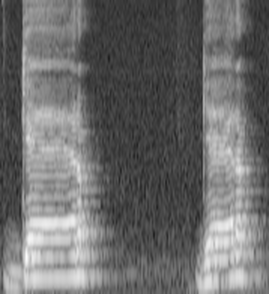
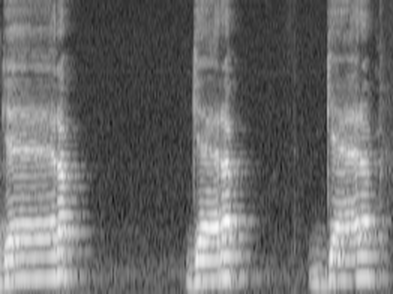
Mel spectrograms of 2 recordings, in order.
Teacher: Comme une sorte de R roulé, mais avec un seul roulement.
